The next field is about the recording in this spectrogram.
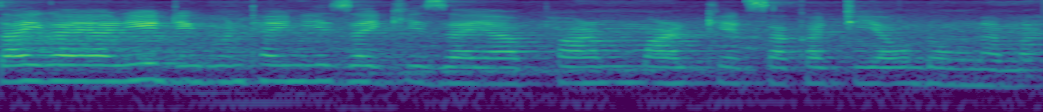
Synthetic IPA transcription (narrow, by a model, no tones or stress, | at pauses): zajɡajaɾidiɡuntʰajnizajkʰizajapʰaɾmːaɾketsakʰatijawdɔŋnama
